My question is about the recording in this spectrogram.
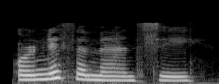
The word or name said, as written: ornithomancy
